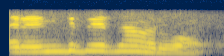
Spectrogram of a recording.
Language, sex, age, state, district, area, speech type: Tamil, female, 18-30, Tamil Nadu, Pudukkottai, rural, conversation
